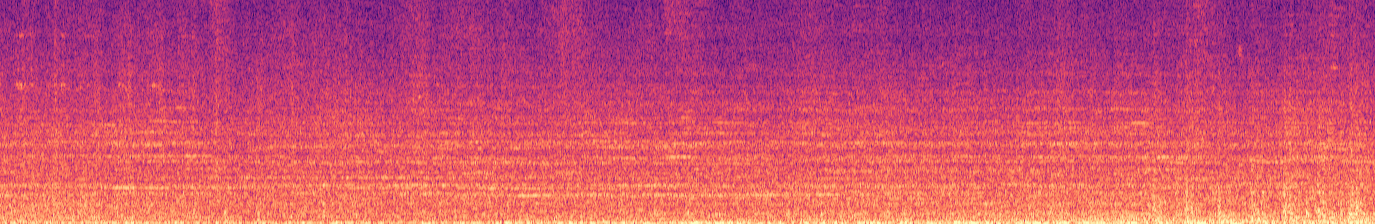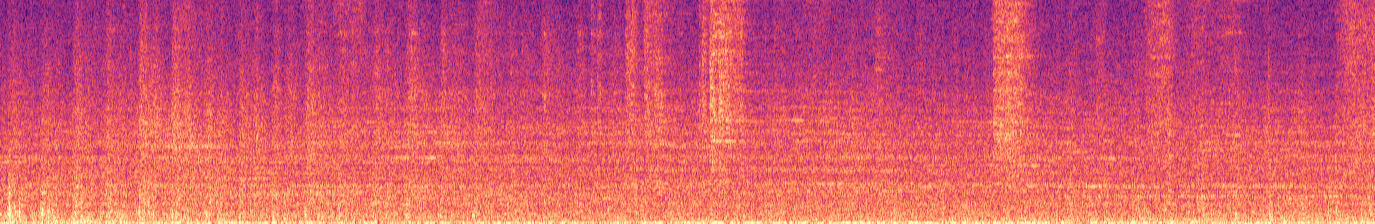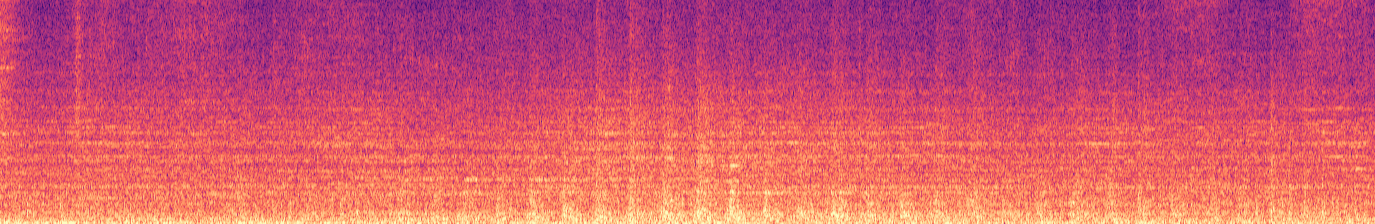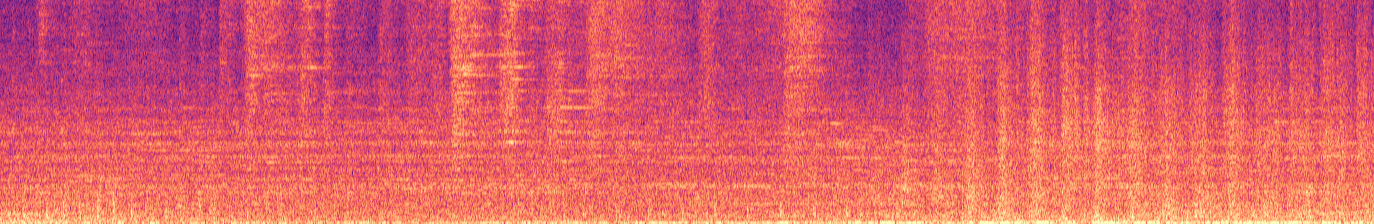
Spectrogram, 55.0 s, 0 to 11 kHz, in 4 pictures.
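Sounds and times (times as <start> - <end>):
high squeal of train wheels: 0.0 - 54.9
train wheels rumbling on rails: 0.0 - 54.9
wheels clicking over rail joints: 11.5 - 21.2.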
